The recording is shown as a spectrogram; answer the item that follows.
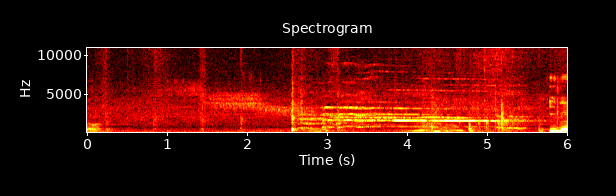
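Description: A rooster crows once, starting about two and a half seconds in and lasting nearly three seconds, ending on a long drawn-out note. A few sharp knocks sound alongside it.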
